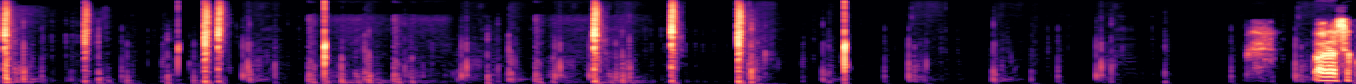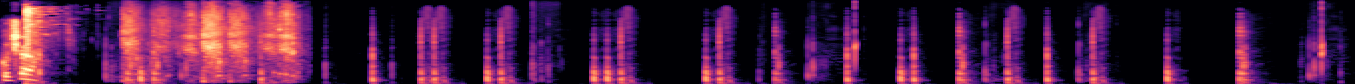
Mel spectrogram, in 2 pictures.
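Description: Game blocks click and thump as they are placed one after another.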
